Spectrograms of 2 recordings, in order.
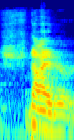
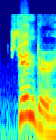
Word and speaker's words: Shinder: I love drummers because my co-host Blake is a drummer, and I can't wait to talk to Dan Schneider. Did I get Shinder? Shinder, yes. Shinder. Okay, so Yeah.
